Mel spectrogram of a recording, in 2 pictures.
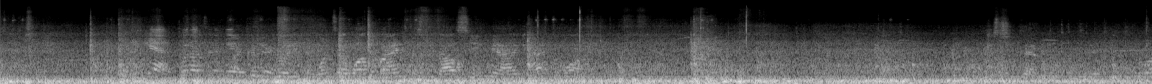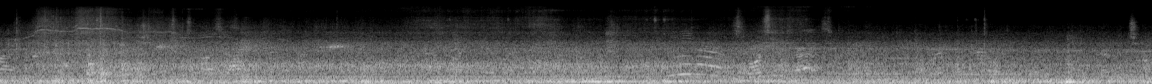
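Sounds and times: subway train rumbling: 0:00.0 - 0:23.0.

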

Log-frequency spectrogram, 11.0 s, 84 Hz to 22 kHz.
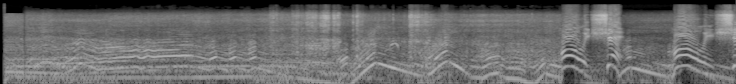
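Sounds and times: motorcycle engines revving: 0:00.1 - 0:11.0.

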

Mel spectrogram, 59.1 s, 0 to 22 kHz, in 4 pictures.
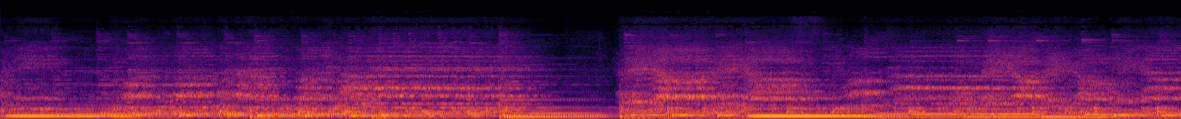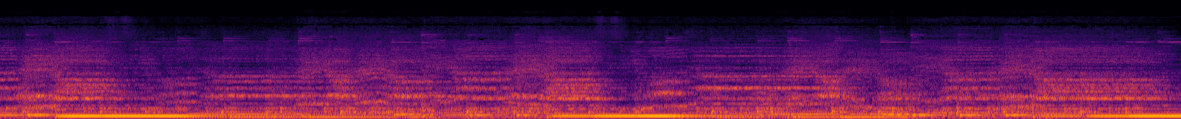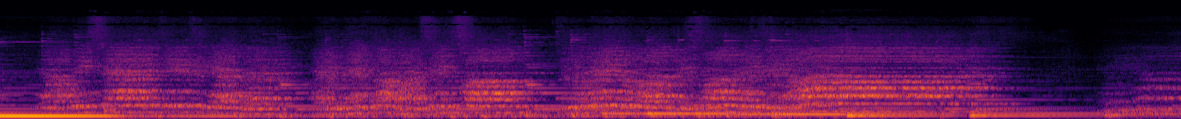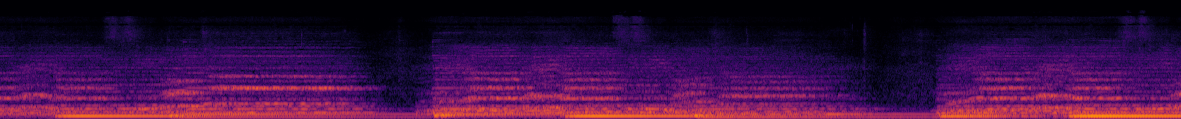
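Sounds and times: choir singing in harmony: 0:00.0 - 0:59.0.

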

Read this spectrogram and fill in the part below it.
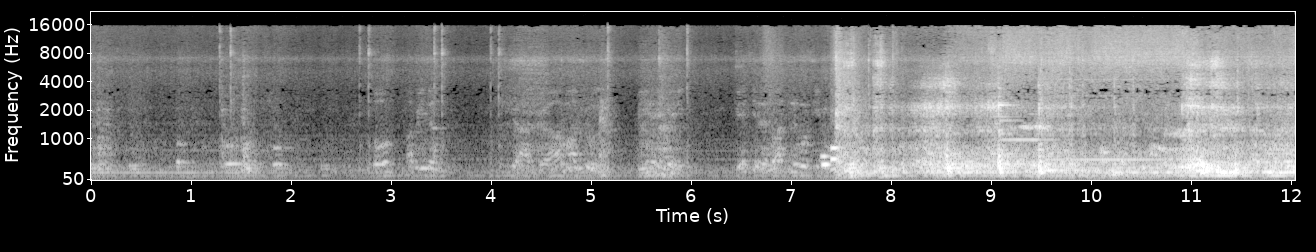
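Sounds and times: faint clicks and ticks: 0:02.6 - 0:04.2.

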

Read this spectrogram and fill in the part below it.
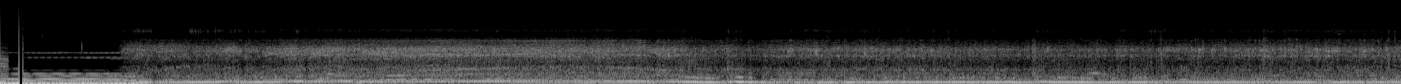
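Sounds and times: atv engine running: 0:07.0 - 0:14.0.

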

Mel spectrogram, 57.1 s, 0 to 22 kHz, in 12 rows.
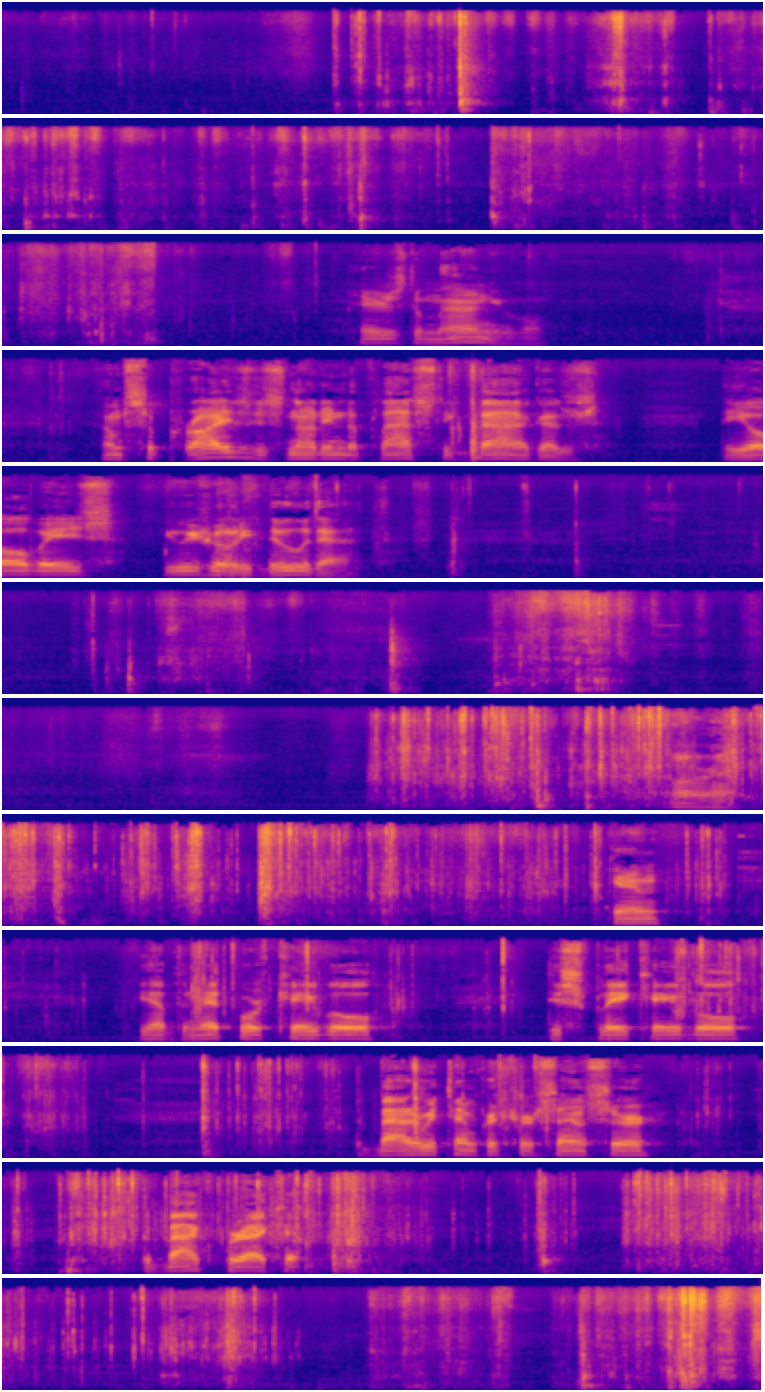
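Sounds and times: cardboard box being unpacked: 0:02.0 - 0:10.7, 0:26.8 - 0:27.9, 0:30.8 - 0:37.9, 0:42.2 - 0:43.4, 0:44.1 - 0:45.3, 0:47.1 - 0:57.0
plastic bag crinkling: 0:30.8 - 0:55.6.

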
